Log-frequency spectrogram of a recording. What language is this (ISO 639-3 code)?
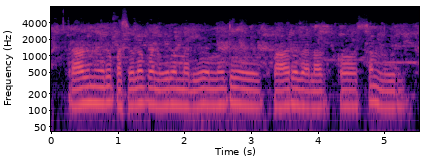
tel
